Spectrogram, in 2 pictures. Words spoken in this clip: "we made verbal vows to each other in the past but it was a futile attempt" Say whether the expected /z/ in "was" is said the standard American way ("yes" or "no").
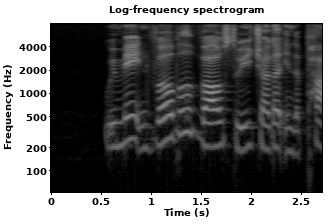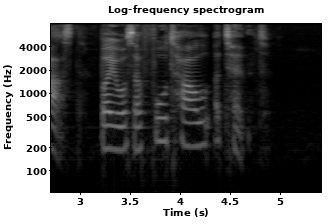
no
